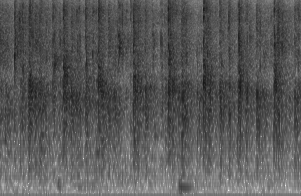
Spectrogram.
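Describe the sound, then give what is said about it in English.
An audience applauds steadily for everybody who just participated, a dense patter of many hands clapping at an even, sustained level throughout, with no voices standing out above it. “So at this point, first of all, I want to give a round of applause to everybody that just participated in that.”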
